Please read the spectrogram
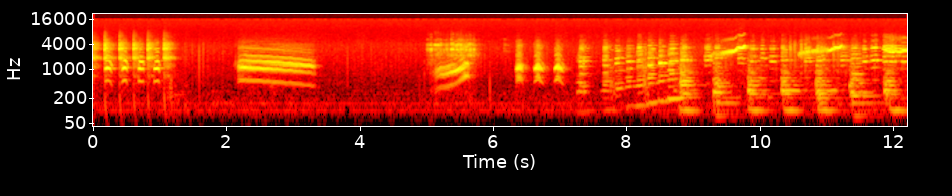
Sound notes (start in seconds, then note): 5.2 bird twitters; 10.5 bird whistles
